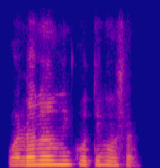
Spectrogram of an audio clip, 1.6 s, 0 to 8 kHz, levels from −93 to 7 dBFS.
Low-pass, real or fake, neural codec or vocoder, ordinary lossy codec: 7.2 kHz; fake; codec, 16 kHz in and 24 kHz out, 2.2 kbps, FireRedTTS-2 codec; Opus, 32 kbps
